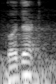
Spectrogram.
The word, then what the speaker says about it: budget: अब चलिए डी वाले साइलेंट, डी में जैसे BUDGET, बजट, बजट माने है बजट ही है, तो इसमें डी साइलेंट है, BUD साइलेंट है।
